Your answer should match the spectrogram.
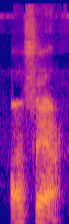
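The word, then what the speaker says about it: enfer: spelled differently but uh in French means hell e n f e r onair you usually have to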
